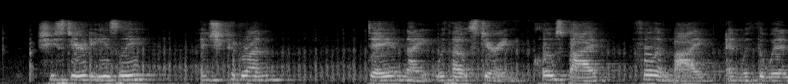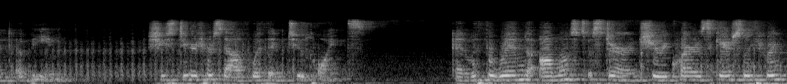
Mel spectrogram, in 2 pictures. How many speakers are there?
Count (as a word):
one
